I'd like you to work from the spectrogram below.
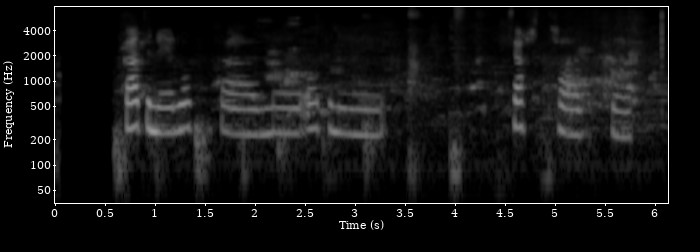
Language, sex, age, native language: Icelandic, female, 18-19, Icelandic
